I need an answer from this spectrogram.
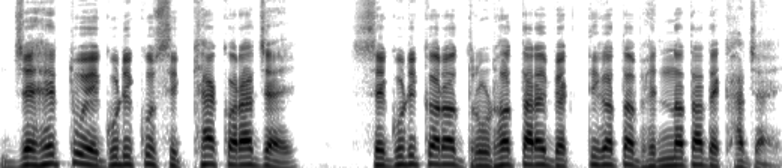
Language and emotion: Odia, neutral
